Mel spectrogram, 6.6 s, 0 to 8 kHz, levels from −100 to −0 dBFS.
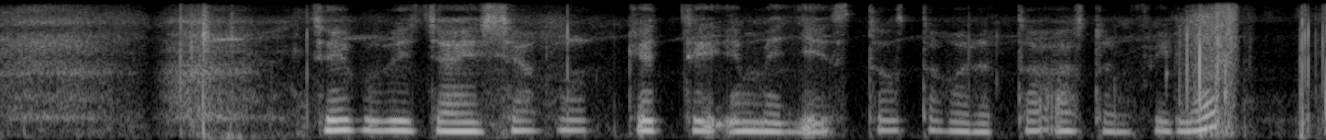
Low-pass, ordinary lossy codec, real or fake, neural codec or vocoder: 7.2 kHz; none; real; none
